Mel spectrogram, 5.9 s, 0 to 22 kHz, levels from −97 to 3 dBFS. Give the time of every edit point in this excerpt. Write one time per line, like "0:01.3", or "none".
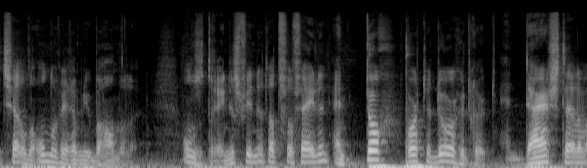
0:03.3
0:04.9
